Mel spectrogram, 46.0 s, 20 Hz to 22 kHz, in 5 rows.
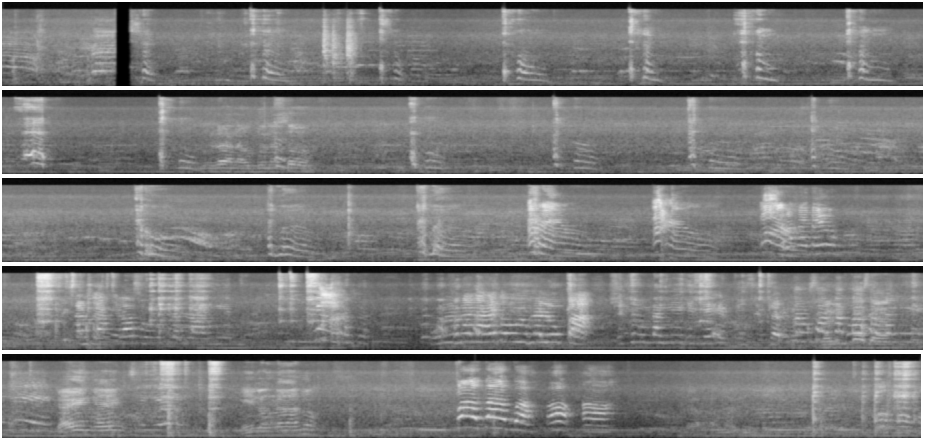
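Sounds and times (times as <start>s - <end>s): small child crying: 24.9s - 26.4s.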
